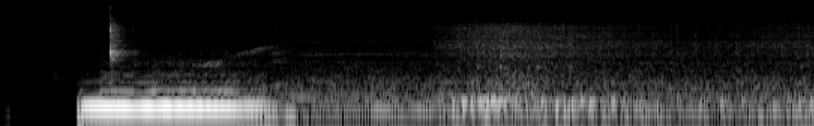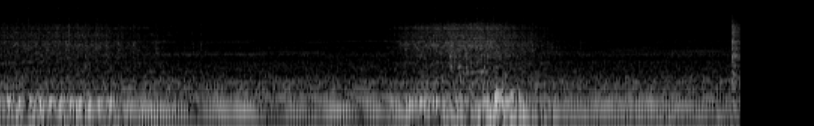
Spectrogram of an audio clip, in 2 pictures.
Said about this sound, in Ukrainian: Обшивку складаємо з основної деталі, урівнюючи зрізи та прокладаємо строчку.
